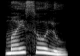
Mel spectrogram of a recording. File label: "ಮೈಸೋಲು", Kannada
